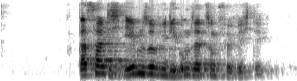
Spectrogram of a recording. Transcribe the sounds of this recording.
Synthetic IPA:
d̥ashaltəɪçʔeːbm̩zoːviːdiːʔʊmzɛt͡sʊŋfyːɐvɪçtɪç

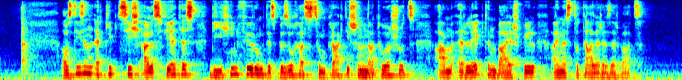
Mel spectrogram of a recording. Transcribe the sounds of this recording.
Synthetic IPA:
ʔaʊsd̥iːzənʔɛɐɡiːptz̥ɪçʔalsfiːɐtʰəs | d̥iːhɪnfyːʁʊŋdɛsbəzuːxɐst͡sʊmpʁ̥aktɪʃn̩natʰuːɐʃʊt͡s | ʔamɛɐleːptn̩baɪʃpiːlʔa̰ɪnəstʰotʰaːləʁezɛɐvaːts

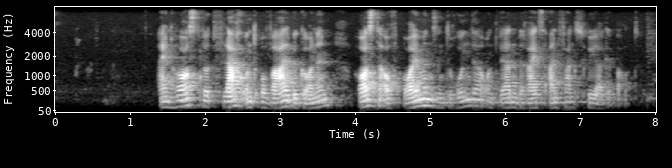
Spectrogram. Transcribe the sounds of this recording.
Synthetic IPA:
ʔaɪnɦɔɐstv̥ɪɐtflaχʊ̰ntovaːlbəɡɔnən | hɔɐstəʔa̰ʊfb̥ɔʏmənzɪntʁʊndɐʔʊ̰ntv̥eːɐdn̩bəʁaɪt͡sʔa̰nfaŋshøːɐɡəba̰ʊt

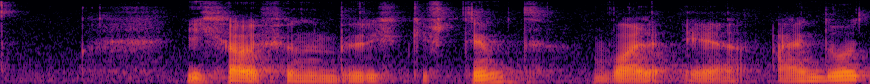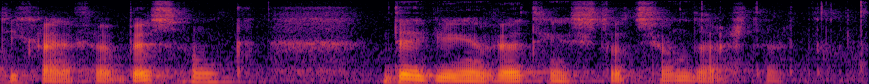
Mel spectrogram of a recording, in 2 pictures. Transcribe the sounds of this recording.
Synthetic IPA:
ʔɪçha̰ːbəfyːɐannbəʁɪçt̚ɡ̥əʃtʰɪmt | vaɪlʔeːɐʔaɪndɔʏtɪçʔaɪnəfɛɐbɛsəʁʊŋ | d̥eːɐɡeːɡn̩vɛɐtɪɡŋ̩z̥ituat͡sjoːnda̰ːɐʃtɛlt

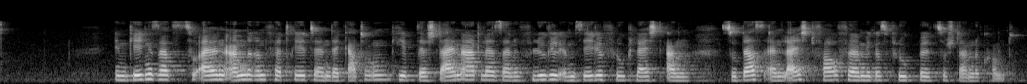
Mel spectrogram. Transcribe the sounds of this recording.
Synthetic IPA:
ʔɪmɡeːɡŋ̩zat͡st͡suʔa̰lənʔa̰ndəʁ̞ənfɛɐtʁ̥eːtɐndeːɐɡatʰʊŋheːp̚t̚d̥eːɐʃta̰ɪnʔaːdlɐzaɪnəflyːɡl̩ʔɪ̰mzeːɡl̩fluːklaɪçtʔan | z̥odasa̰ɪnla̰ɪçtfaʊfœɐmɪɡəsfluːk̚b̥ɪlt̚t͡suʃtandəkʰɔ̰mt

